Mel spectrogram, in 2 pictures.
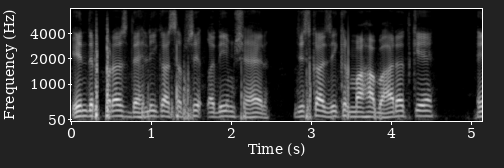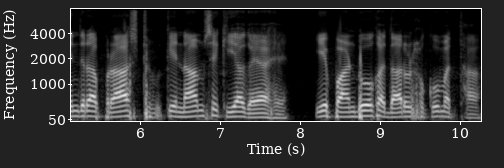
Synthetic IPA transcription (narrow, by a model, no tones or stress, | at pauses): ɪ̃nd̪ɾpɐɾəs̬d̪ɛɦlikasɐbseqɐd̪iːmʃɛɦɛɾ | d͡ʒɪskazɪkɾmɐɦabʱaːɾət̪ke | ɪ̃nd̪ɾapɾaːsʈkenaːmsekijaɡɐjaɦɛː | jeːpãːɳɖuõkad̪aːɾʊlhʊkuːmət̪ʰːaː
